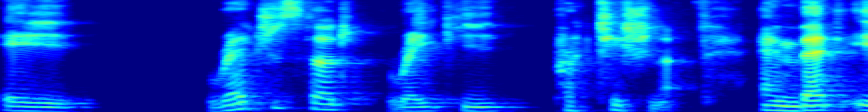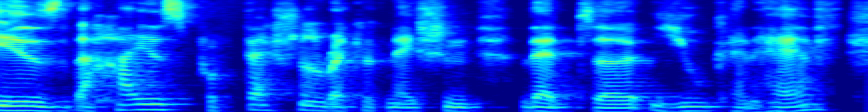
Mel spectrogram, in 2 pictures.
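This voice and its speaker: A man with a strong German accent at medium pitch, fairly slow with lively intonation, in a very clean recording with a silent background. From Germany. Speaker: Reiki master and teacher. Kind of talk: live-stream reflective talk. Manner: halting, many fillers.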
